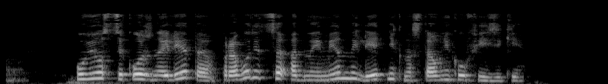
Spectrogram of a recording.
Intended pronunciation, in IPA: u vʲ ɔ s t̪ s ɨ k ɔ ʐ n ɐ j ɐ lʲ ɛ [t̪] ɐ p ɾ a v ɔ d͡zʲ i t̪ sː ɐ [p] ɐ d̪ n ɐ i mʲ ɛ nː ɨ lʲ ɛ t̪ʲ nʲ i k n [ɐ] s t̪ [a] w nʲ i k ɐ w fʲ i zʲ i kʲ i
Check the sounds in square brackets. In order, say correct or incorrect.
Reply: correct, incorrect, incorrect, correct

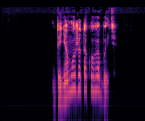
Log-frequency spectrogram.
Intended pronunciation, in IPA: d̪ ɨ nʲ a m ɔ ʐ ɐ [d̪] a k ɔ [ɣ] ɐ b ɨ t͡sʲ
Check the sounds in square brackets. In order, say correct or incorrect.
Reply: incorrect, correct

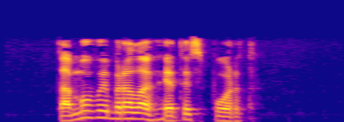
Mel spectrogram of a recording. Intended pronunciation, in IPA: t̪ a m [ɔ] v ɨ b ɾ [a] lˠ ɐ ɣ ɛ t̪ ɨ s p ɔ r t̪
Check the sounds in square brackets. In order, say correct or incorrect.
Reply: incorrect, incorrect

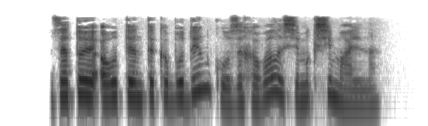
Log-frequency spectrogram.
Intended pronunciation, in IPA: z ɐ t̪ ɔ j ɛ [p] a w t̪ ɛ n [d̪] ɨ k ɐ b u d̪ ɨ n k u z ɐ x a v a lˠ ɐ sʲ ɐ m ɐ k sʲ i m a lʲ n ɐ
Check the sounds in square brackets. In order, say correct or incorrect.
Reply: incorrect, incorrect

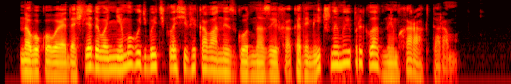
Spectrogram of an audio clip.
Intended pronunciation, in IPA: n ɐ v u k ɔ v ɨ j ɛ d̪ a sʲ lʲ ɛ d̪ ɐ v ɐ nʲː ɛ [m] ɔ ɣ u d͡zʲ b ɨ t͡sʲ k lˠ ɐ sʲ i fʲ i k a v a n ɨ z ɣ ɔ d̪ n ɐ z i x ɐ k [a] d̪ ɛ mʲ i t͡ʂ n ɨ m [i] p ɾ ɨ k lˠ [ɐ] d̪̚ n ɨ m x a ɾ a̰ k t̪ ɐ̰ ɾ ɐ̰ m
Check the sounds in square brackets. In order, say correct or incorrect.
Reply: correct, incorrect, correct, incorrect

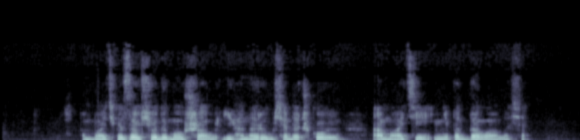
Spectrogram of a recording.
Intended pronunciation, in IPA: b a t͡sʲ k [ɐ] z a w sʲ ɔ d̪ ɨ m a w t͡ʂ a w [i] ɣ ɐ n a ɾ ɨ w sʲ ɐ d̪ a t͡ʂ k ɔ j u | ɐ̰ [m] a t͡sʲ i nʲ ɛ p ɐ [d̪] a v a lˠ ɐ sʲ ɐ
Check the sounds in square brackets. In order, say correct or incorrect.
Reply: correct, correct, correct, incorrect

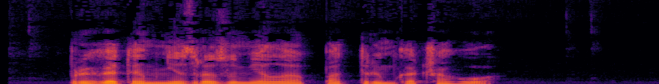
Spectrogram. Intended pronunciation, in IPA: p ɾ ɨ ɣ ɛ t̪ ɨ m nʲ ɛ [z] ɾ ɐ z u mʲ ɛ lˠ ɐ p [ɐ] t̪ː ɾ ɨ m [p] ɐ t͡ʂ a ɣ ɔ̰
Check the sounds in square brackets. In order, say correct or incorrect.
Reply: correct, incorrect, incorrect

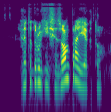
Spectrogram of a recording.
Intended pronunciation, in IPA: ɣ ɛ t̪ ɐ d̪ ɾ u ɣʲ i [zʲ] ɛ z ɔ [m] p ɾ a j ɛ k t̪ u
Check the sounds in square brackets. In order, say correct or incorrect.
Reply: incorrect, incorrect

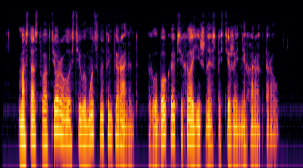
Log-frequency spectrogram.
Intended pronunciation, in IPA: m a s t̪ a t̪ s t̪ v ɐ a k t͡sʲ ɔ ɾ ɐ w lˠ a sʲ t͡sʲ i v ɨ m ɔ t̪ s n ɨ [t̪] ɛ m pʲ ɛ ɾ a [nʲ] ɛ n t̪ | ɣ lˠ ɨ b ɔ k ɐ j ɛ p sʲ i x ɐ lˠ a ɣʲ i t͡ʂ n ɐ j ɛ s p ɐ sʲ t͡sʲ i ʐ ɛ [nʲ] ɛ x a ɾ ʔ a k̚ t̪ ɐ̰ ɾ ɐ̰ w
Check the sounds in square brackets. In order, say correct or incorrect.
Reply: correct, incorrect, incorrect

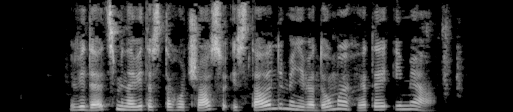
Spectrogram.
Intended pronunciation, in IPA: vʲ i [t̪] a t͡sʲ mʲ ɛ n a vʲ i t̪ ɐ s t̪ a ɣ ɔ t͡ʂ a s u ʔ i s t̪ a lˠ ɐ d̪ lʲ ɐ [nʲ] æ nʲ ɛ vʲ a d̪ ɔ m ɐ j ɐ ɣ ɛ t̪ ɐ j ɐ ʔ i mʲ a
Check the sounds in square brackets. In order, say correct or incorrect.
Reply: incorrect, incorrect

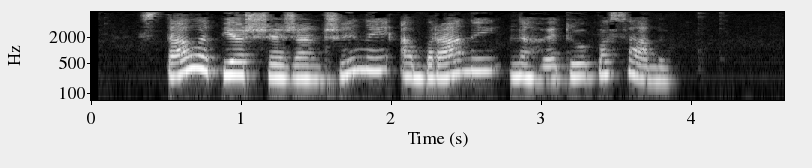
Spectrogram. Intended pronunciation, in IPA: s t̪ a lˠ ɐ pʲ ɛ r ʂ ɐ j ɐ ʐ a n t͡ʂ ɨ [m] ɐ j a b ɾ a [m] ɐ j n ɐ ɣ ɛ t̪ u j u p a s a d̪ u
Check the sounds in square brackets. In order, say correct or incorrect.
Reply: incorrect, incorrect

